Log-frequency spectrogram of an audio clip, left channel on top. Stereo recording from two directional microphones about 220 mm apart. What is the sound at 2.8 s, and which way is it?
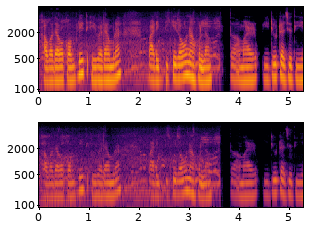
Speech, 45° left (ahead or behind).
